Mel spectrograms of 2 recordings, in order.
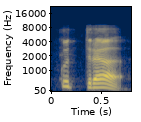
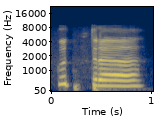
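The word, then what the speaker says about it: कुत्र: it's an interrogative so don't say kutra it is kutra where okay k-u-t-r-a i'll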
